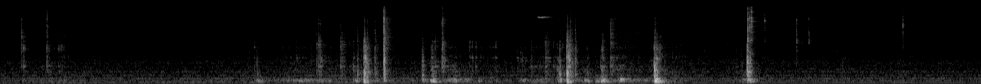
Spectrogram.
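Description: Scattered sharp metallic clicks and knocks from a single-stage reloading press and its seating die as a 224 Valkyrie round is set in, a bullet seated and the round taken out. The clicks start a couple of seconds in and stop about three-quarters of the way through.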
